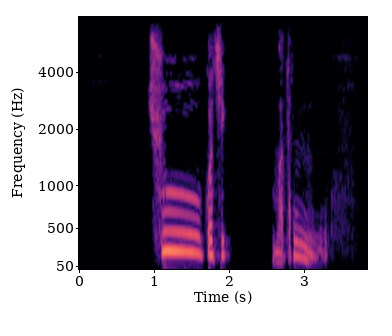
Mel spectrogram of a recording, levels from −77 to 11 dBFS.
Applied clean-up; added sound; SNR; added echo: none; none; none; none.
